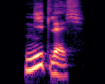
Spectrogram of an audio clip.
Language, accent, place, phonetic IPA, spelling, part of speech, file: German, Germany, Berlin, [ˈniːtlɪç], niedlich, adjective, De-niedlich.ogg
- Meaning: 1. cute, pretty, charming, adorable 2. tiny, minute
